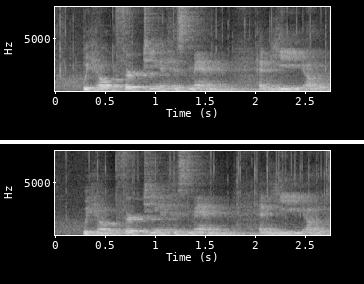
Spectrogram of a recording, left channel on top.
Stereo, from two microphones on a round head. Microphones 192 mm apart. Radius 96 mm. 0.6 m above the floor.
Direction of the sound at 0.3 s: 20° left (ahead or behind).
